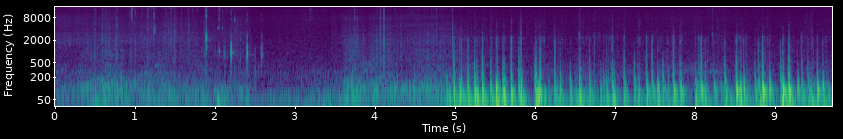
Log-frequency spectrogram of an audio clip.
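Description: Long teal-painted nails scratch and tap the surface of a single large, thin, solid round cork coaster held up in front of a microphone. Quiet scratching comes first, then a fast, uneven run of dull, muffled taps that are heavy in the low end and die away almost instantly.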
